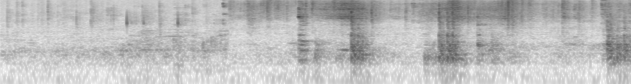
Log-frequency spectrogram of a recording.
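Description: Wooden spatula stirring and scraping raw rice and lentils around a pot as they fry with spices, in a series of short scraping strokes that begin about two seconds in.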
